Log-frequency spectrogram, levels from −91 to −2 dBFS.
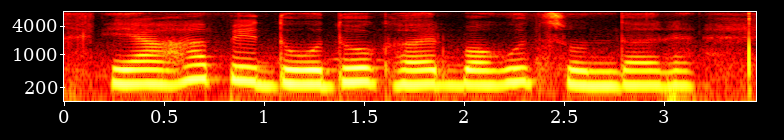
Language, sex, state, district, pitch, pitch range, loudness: Hindi, female, Bihar, West Champaran, 240 Hz, 230-260 Hz, -18 LUFS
